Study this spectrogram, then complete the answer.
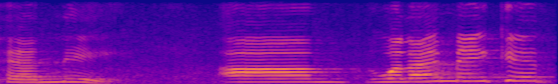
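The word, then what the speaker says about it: pernil: I know it says per meal it looks like you want to pronounce it per meal but you pronounce it Penny um when I make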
